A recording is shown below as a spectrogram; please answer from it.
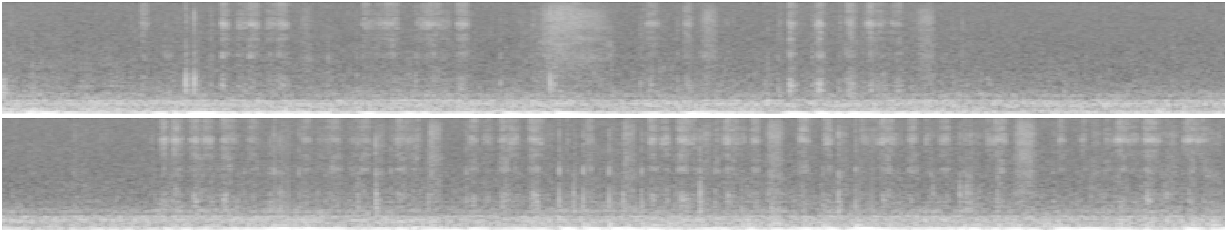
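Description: A Pilot fountain pen with a medium stock nib writing on paper, soft scratchy strokes with short pauses, very quiet and close, with no voices.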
